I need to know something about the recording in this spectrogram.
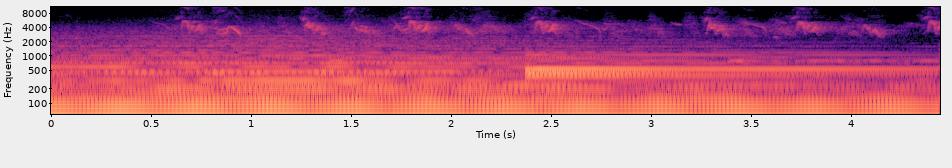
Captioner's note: birds twittering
